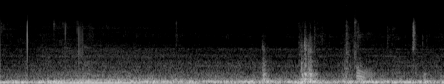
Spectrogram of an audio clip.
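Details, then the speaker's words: Subaru WRX with electric power steering on road test: sharp, irregular clunks through road rumble over rough pavement, from worn steering rack bushing, fixed by rack rebuild. "So kung maririnig niyo so napakalakas ng kalampag niyan. So try natin na ito ah nasa road test tayo."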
